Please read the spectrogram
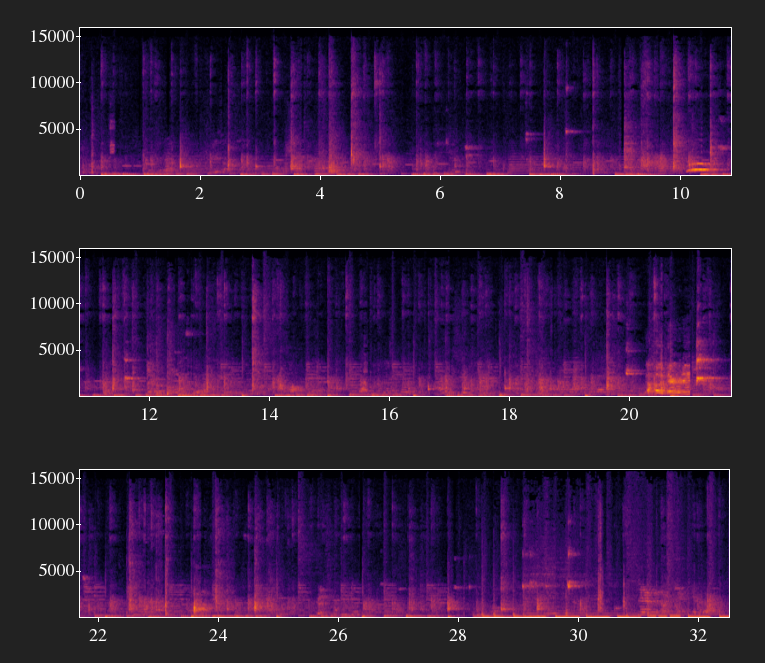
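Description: Table tennis balls clicking off paddles and the table in quick rallies, over background music with a steady repeating bass.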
